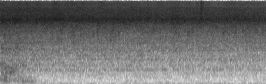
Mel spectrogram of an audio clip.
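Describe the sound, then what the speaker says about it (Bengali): Eggplant slices frying in hot oil in a village kitchen, a steady, close, loud sizzle that crackles continuously without any talk. "বেগুন ভাজা এগুলো তেলটা ভাজো"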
